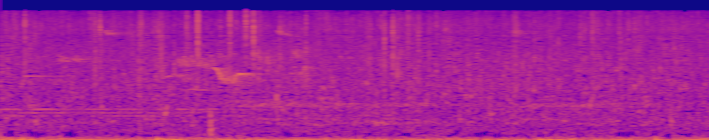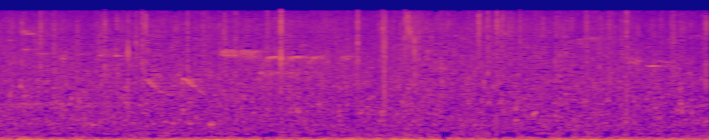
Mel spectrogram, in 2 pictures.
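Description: A steady outdoor ambience like trickling water, with scattered small ticks and a few short bird chirps.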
